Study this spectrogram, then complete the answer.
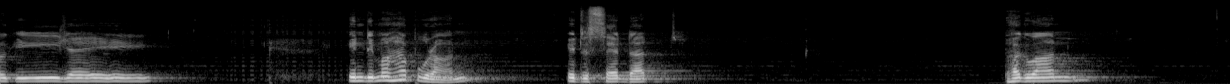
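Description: An elderly man chants in long, drawn-out phrases through a microphone, with pauses between them.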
